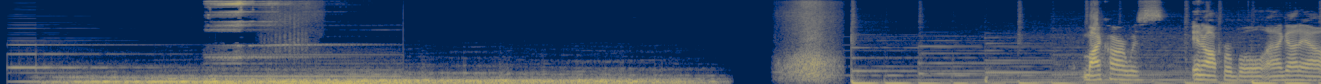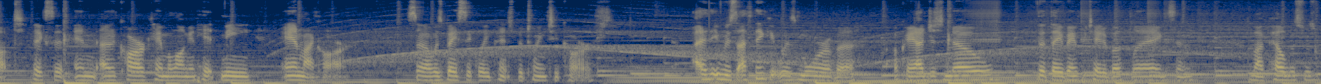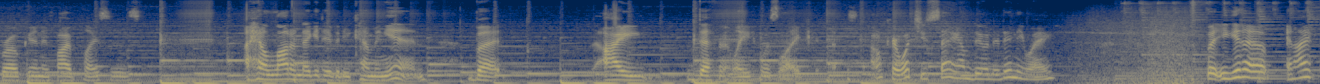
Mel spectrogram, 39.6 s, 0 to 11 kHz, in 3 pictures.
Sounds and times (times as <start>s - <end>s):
Music: 8.4s - 39.6s.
